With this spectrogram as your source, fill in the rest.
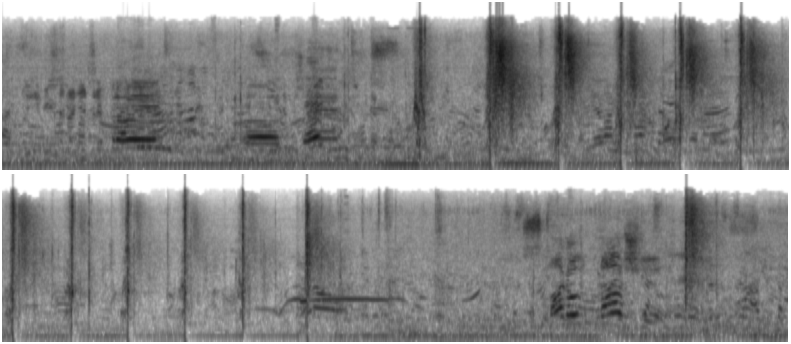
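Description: A group of people outdoors talk and call out.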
